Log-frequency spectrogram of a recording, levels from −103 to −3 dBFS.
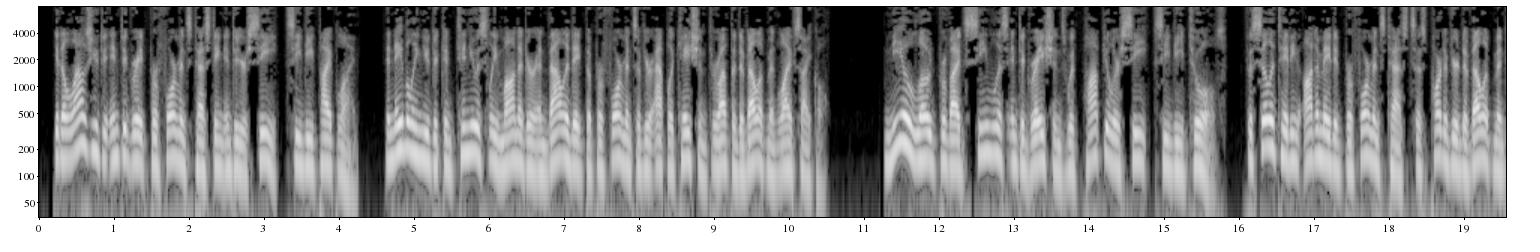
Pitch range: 115-150 Hz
